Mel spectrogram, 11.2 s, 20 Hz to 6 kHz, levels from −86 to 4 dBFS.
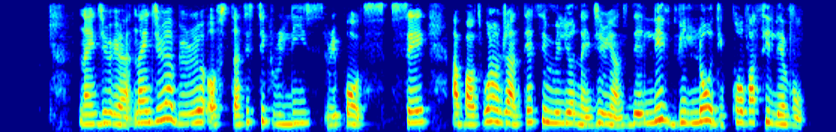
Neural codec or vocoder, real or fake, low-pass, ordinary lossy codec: none; real; 5.4 kHz; none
